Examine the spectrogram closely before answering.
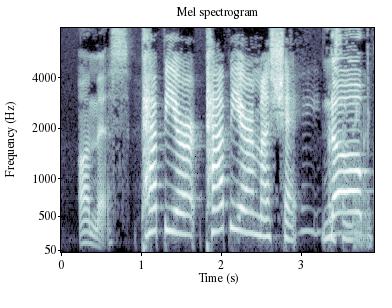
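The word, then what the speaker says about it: papier-mâché: Papier mache.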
